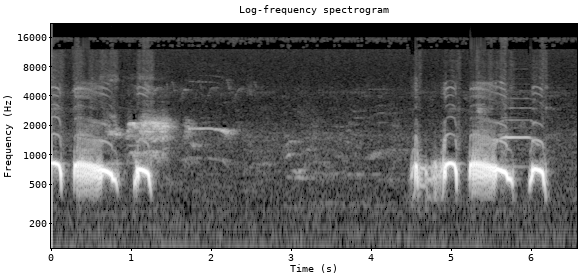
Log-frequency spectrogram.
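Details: Decoy spotted dove calling to lure wild doves: two low, mellow cooing phrases, each of hooked coos with a longer drawn-out note in the middle, separated by about three seconds of quiet. Faint higher whistles follow the first phrase.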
